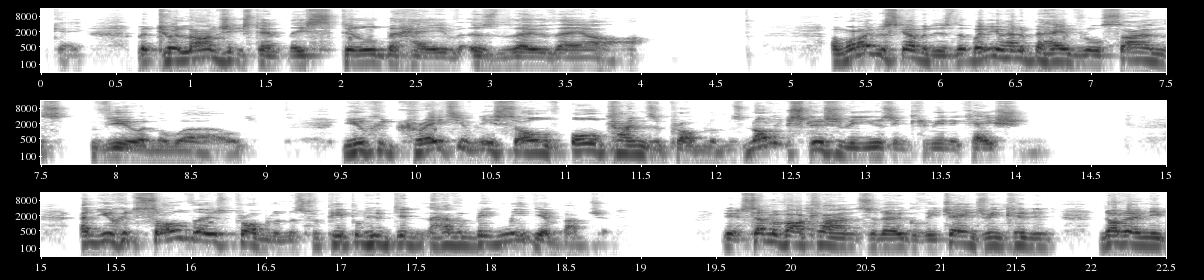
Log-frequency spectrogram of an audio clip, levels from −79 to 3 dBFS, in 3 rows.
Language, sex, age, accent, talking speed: English, male, 50-69, British, 175 wpm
